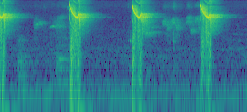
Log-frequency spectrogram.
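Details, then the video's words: Hill prinia in captivity giving loud, high, sharply down-slurred notes that end in a level tone, repeated about every one and a half seconds, with faint soft twitters between them. "suara ciblek gunung gacor"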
